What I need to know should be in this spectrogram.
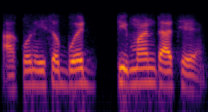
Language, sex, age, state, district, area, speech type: Bengali, male, 18-30, West Bengal, Paschim Medinipur, rural, conversation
